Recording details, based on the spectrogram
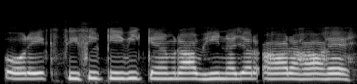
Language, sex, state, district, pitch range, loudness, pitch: Hindi, male, Madhya Pradesh, Bhopal, 255-270 Hz, -13 LUFS, 260 Hz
